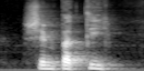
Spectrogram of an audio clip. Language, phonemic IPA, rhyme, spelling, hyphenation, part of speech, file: Dutch, /sɪm.paːˈti/, -i, sympathie, sym‧pa‧thie, noun, Nl-sympathie.ogg
- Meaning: sympathy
